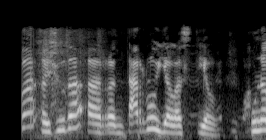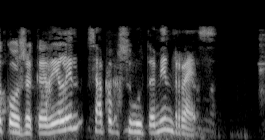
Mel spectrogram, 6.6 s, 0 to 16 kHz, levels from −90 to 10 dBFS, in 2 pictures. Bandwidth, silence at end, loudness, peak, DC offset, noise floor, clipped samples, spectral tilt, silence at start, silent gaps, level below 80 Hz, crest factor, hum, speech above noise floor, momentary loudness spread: 8 kHz; 0 s; -15 LUFS; -2 dBFS; under 0.1%; -65 dBFS; under 0.1%; -4 dB/octave; 0.25 s; none; -58 dBFS; 14 dB; none; 51 dB; 9 LU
